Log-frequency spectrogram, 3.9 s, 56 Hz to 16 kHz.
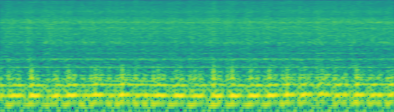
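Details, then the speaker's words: Toyota TA22 Celica 4AGE that old fuel had left running on two or three cylinders, started after the fuel rail and injectors were refitted. Uneven, stumbling idle with one cylinder dropping out: a bad misfire, not running on all four. "okay so we definitely don't have four got a bad miss checking for all the leaks"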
